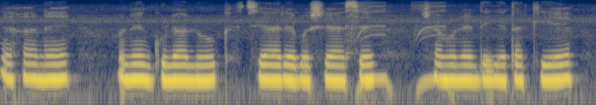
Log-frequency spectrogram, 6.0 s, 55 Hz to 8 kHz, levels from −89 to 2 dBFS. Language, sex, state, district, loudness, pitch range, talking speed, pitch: Bengali, female, Assam, Hailakandi, -13 LUFS, 180-190 Hz, 90 wpm, 185 Hz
